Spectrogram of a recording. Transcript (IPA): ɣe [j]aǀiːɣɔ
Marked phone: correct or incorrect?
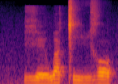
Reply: incorrect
